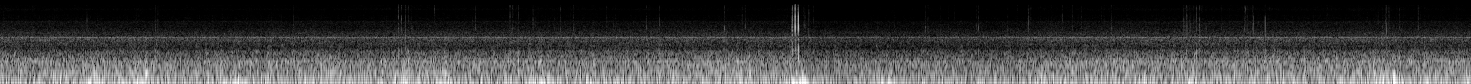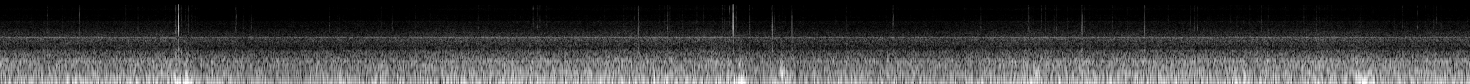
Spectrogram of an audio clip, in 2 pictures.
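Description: Car cabin noise at highway speed: a steady low rumble of tyres and engine, with a faint steady high whine and a few brief sharp clicks.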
